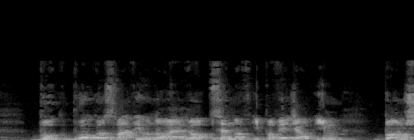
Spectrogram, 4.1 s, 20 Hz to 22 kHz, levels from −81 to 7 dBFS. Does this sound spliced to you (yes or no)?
yes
